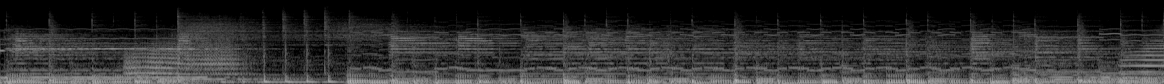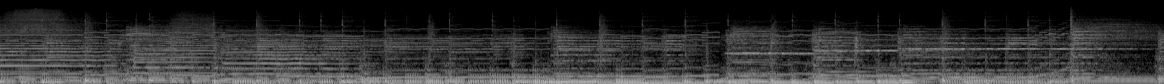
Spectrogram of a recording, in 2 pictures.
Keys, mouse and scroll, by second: 1.6 shift+right click, 16.1 click, 16.8-17.2 scroll down 2, 18.1 click, 21.2 click.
